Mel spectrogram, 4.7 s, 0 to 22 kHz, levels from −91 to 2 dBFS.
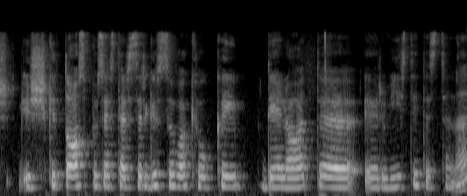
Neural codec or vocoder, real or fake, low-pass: none; real; 10.8 kHz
